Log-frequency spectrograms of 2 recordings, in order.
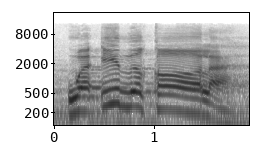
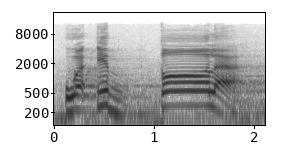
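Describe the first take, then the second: First: The dh sound bounces with an echoing release. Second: The dh sound is held back and stopped. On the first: "atau suara seringkali dipantulkan" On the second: "suara yang seringkali tertahan ketika diucapkan dalam keadaan sukun"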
